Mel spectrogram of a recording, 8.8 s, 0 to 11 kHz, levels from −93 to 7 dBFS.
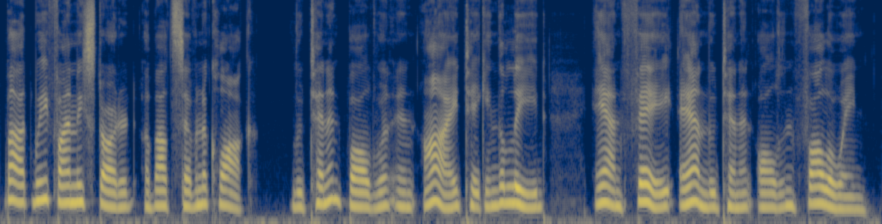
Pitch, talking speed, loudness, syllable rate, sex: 185 Hz, 135 wpm, -18 LUFS, 4.6 syllables/s, female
